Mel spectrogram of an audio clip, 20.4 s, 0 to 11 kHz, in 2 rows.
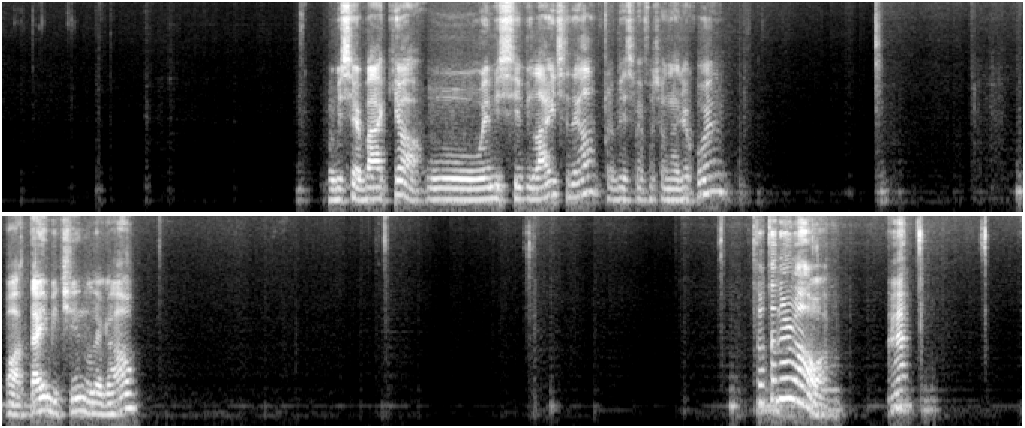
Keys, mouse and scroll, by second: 0.4 s, 13.9 d, 17.1-17.8 typing.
